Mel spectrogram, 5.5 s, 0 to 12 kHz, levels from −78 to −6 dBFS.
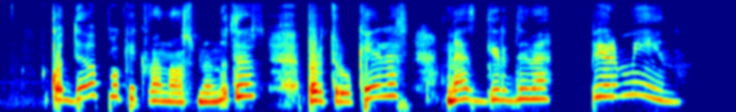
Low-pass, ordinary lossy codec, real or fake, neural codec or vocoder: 10.8 kHz; MP3, 64 kbps; real; none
